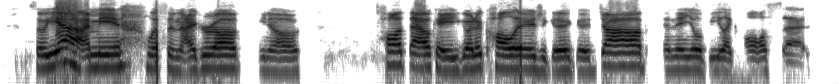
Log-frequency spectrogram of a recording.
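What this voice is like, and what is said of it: Valley girl speech. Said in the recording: “I talk like a Valley girl”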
